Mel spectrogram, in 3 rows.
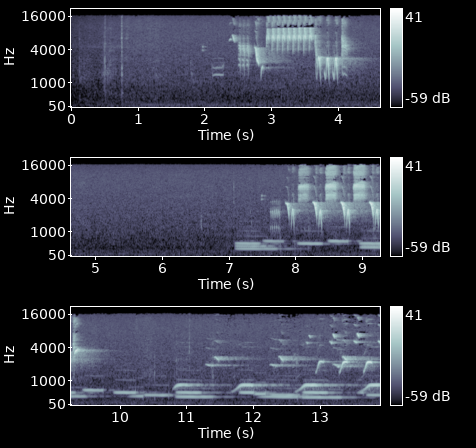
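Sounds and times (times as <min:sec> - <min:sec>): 
Common Nightingale singing: 0:02.0 - 0:04.4, 0:07.1 - 0:13.9.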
